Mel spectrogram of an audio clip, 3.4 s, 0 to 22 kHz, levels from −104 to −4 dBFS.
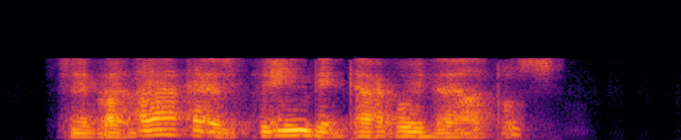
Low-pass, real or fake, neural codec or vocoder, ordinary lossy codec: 7.2 kHz; fake; codec, 16 kHz, 0.5 kbps, FreqCodec, smaller model; AAC, 16 kbps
